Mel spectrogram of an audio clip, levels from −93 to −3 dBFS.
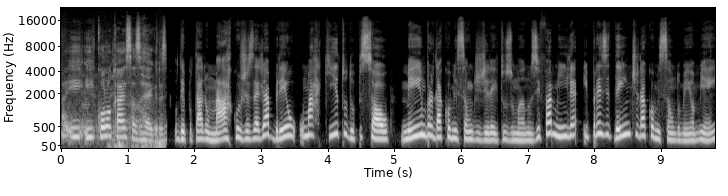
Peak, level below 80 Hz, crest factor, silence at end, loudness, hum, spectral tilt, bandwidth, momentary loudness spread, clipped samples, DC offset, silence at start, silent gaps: -6 dBFS; -48 dBFS; 18 dB; 0 s; -23 LUFS; none; -5.5 dB/octave; 17 kHz; 6 LU; under 0.1%; under 0.1%; 0 s; none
